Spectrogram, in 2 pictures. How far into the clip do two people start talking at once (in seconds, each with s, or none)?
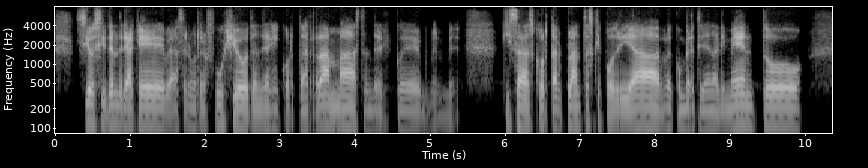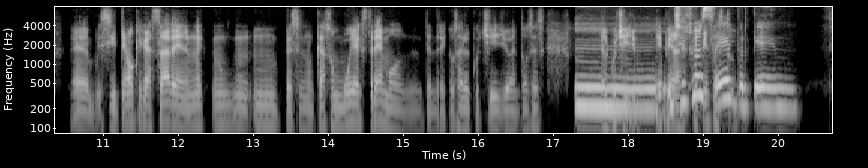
17.6 s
